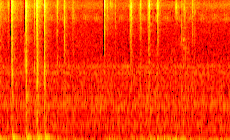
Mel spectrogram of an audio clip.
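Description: Rapid keystrokes on a computer keyboard while Excel macro code is written, an early burst of loud, close clicks followed by lighter, irregular tapping, with no voices.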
